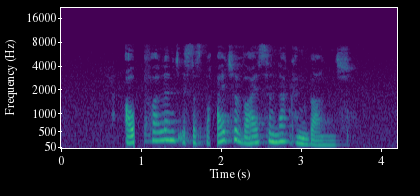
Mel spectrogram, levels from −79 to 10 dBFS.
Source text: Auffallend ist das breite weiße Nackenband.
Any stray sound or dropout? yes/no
yes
